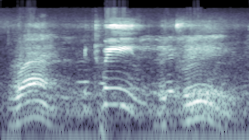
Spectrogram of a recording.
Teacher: last W is pronounce as W here your lips are to be rounded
